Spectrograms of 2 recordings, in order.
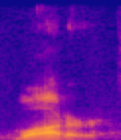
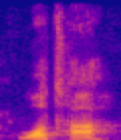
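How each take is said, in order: First: The speaker's own accent, with a soft T. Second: An Australian accent, with a sharp T.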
